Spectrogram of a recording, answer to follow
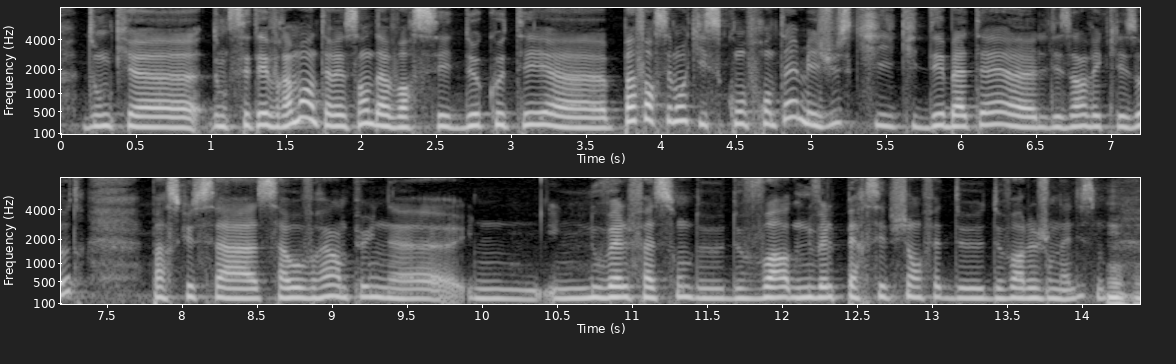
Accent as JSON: {"language": "French", "country": "France", "said": "moi je viens de France"}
